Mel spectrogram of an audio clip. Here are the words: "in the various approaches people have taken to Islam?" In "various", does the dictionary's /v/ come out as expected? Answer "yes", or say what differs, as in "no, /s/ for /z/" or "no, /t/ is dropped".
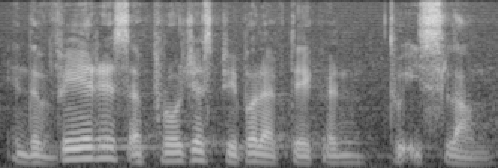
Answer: yes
